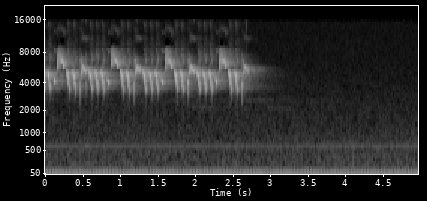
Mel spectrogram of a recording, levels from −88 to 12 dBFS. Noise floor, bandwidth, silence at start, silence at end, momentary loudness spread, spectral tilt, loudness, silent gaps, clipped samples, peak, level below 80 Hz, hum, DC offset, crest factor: -44 dBFS; 16 kHz; 0 s; 0 s; 3 LU; 2 dB/octave; -17 LUFS; none; under 0.1%; -6 dBFS; -44 dBFS; none; under 0.1%; 18 dB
